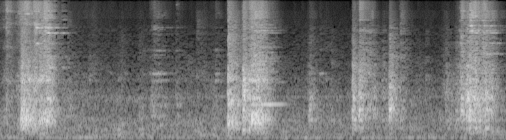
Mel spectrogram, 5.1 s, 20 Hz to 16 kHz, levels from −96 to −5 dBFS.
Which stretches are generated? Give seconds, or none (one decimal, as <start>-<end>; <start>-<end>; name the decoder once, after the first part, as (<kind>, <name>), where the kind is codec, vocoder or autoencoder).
0.0-1.6 (vocoder, BigVGAN v2)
